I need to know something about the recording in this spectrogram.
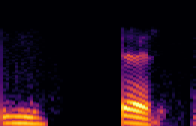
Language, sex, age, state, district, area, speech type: Tamil, female, 60+, Tamil Nadu, Perambalur, rural, conversation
